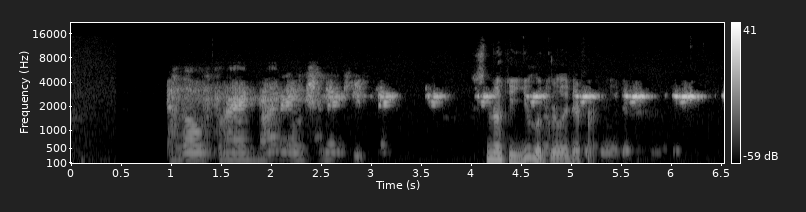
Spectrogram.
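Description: A man talks over an online call.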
